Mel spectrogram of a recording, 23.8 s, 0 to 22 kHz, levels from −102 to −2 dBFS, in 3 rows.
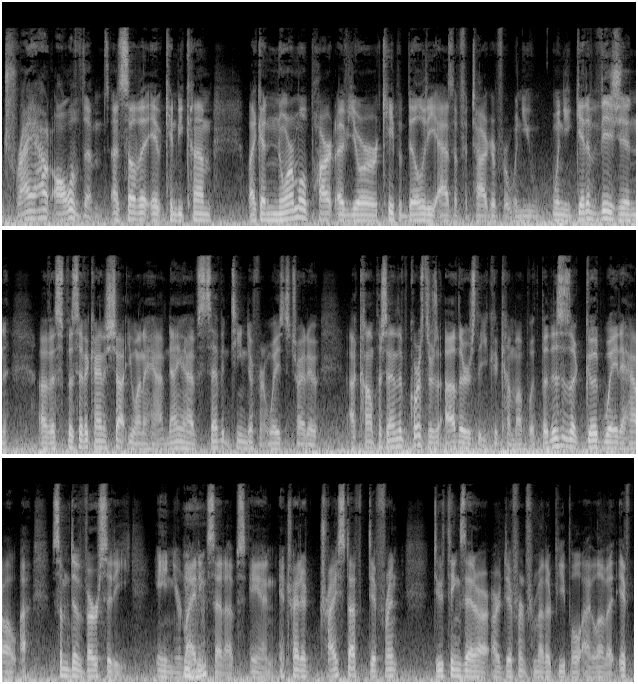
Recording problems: low rumble; faint; throughout; 20 dB below the speech

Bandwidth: 13.5 kHz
